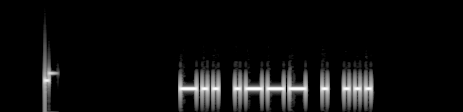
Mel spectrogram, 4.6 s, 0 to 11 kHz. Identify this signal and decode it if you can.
Morse code, heard as a keyed tone, about 21 wpm, 700 Hz. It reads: DJES
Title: Four Challenging Letter-Number Combinations 22wpm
